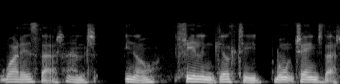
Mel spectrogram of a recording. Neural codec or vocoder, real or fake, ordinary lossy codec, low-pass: codec, 16 kHz, 16 kbps, FreqCodec, larger model; fake; Opus, 32 kbps; 7.2 kHz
